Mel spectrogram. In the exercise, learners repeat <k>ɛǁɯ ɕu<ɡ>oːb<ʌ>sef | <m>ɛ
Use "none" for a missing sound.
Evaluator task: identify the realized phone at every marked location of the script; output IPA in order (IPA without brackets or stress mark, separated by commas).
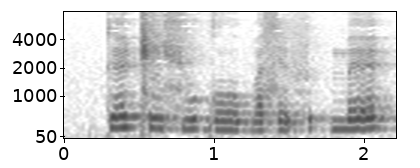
k, ɡ, a, m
